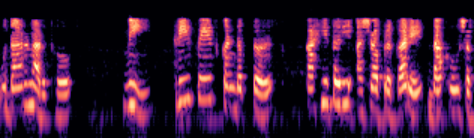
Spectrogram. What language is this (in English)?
Marathi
